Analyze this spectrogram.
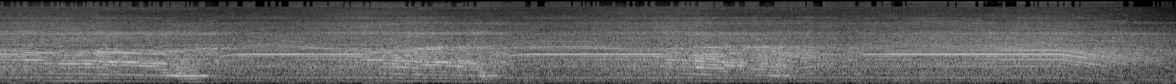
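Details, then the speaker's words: Cast saw (940 model) on low speed cutting off a fiberglass arm cast using the in-and-out method: steady high motor whine dipping in pitch about every three seconds as the blade enters and leaves the fiberglass. "i'll do it on low speed because the high speed is a little bit louder and may affect the video quality but i'll do it up close here so you can see"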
